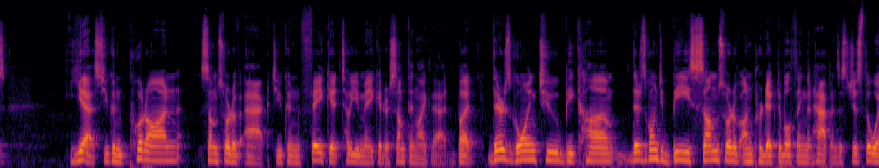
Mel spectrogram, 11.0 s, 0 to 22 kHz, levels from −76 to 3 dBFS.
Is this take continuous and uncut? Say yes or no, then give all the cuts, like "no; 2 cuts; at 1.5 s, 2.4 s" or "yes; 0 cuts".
no; 1 cut; at 6.0 s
